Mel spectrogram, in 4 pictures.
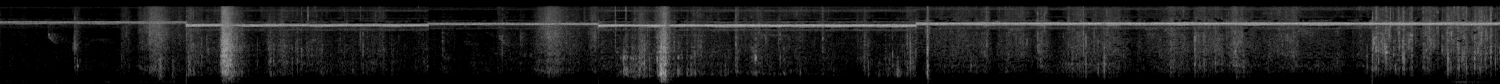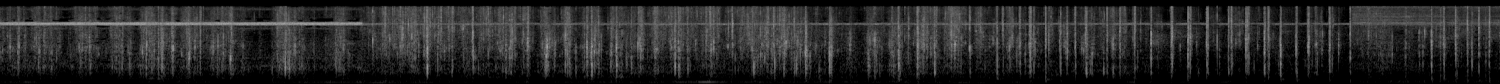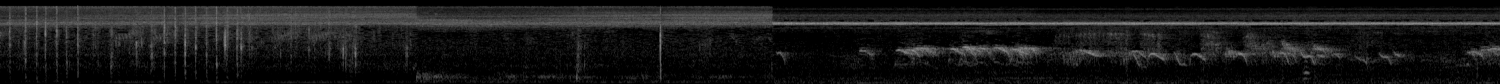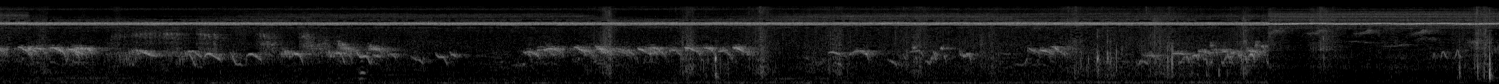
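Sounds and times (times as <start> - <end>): insect drone: 0.0 - 59.9
wet mud squelching by hand: 13.8 - 30.8.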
